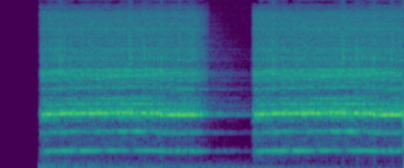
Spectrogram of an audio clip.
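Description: Two long, steady horn blasts, each about a second and a half, with a short pause between them.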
